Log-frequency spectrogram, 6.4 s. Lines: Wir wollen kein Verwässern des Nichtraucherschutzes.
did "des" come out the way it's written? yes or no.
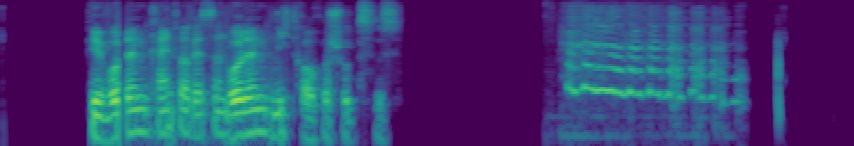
no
